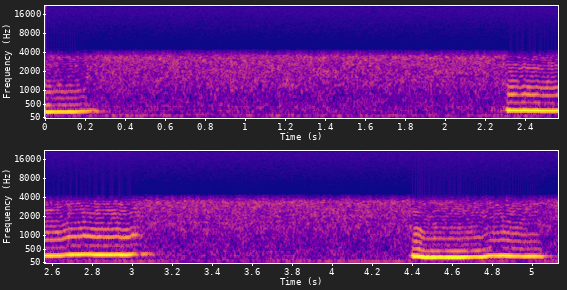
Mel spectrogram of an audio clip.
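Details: Cagney the cat snoring indoors: three short, nasal, whistle-like hums, each slightly rising then falling, with a wavering tone, spaced about two seconds apart over a faint low room hum.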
